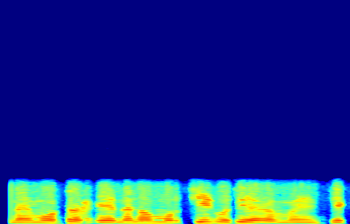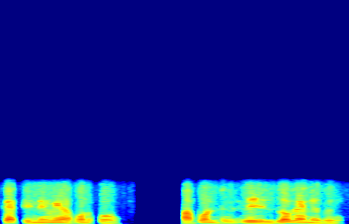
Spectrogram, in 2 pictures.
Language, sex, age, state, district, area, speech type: Odia, female, 45-60, Odisha, Nuapada, urban, conversation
